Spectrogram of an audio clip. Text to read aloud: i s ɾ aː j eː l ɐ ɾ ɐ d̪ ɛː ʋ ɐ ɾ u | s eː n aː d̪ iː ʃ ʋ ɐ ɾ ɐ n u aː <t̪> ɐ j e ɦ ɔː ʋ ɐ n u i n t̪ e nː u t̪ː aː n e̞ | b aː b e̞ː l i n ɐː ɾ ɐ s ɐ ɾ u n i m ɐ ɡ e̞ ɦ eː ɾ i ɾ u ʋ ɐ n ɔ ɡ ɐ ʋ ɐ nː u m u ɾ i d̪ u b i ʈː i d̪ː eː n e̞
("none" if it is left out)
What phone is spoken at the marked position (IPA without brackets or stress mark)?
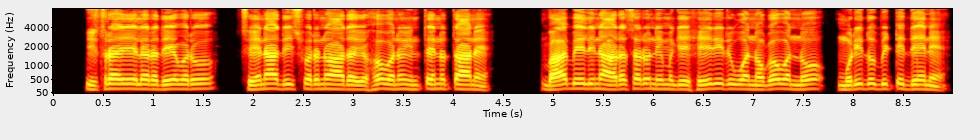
d̪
